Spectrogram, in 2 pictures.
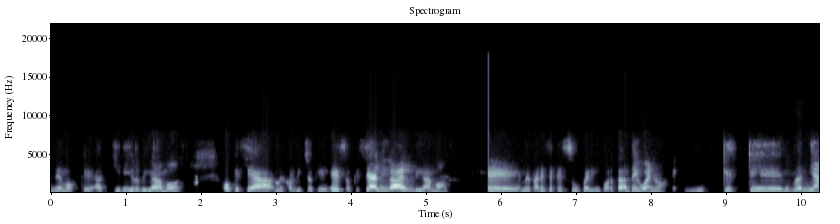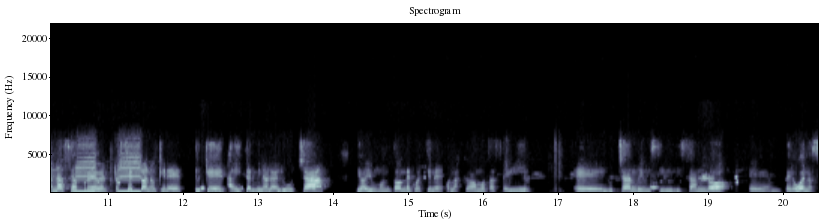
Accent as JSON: {"language": "Spanish", "country": "Chile", "said": "igual yo encima vengo de Chile, estoy mirando todo esto, vivo acá hace 6 años"}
